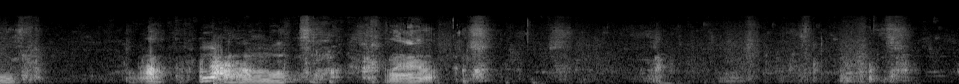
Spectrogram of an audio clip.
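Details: On his first birthday, one-year-old English Mastiff Duff, bothered by medication for a mild ear infection, rolls on an indoor floor trying to get it out; deep, throaty moaning grumbles rise in several short bursts, with scuffling noises between.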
